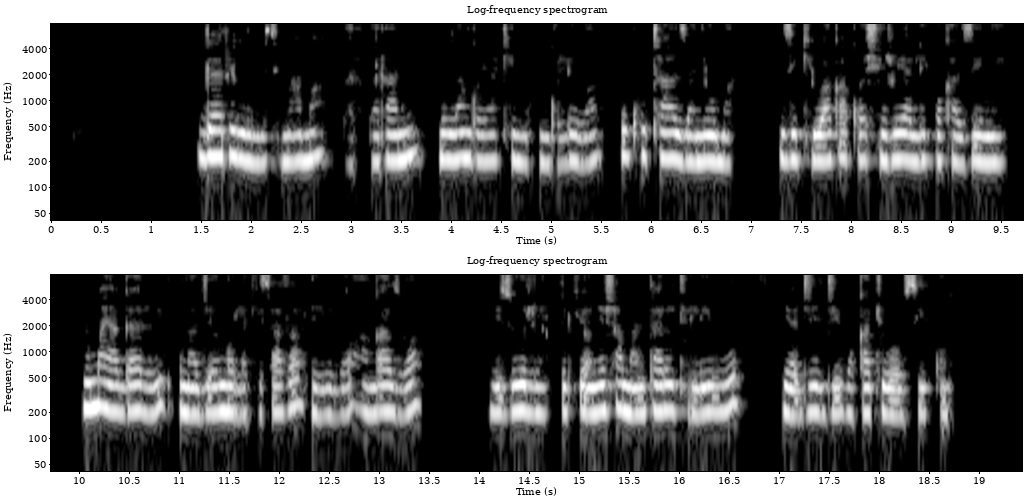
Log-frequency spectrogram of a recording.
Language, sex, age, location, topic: Swahili, female, 18-24, Kisumu, finance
